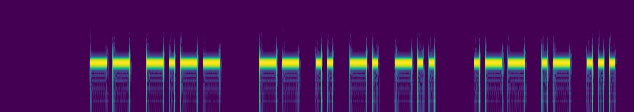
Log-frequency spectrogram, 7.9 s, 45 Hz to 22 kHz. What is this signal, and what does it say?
Morse code, heard as a keyed tone, about 17 wpm, 700 Hz. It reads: MY MIND WAS
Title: Sentences from Top 700 Words 17wpm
